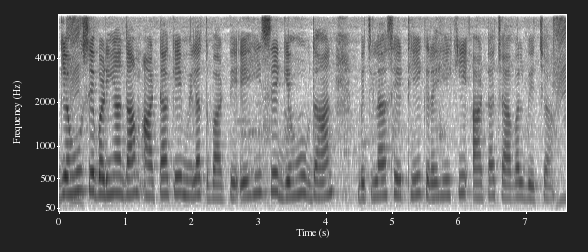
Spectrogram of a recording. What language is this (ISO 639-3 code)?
bho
